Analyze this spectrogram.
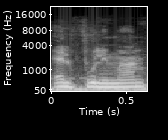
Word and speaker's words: El Fuliman: My channel El Fuliman, pronounced like that in Spanish.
